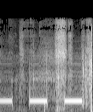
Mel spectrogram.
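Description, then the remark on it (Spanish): A telephone line tone sounds in three short, steady-pitched beeps separated by brief pauses, with some hissy noise and clicks between them. No one speaks. “Hoy es que funciona el teléfono, ¿eh?”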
